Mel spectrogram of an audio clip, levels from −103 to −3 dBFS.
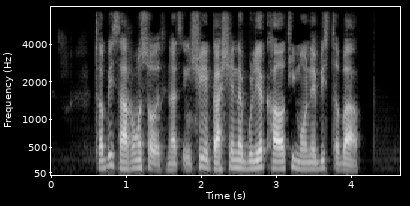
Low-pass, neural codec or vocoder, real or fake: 7.2 kHz; codec, 16 kHz, 1 kbps, X-Codec, WavLM features, trained on Multilingual LibriSpeech; fake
